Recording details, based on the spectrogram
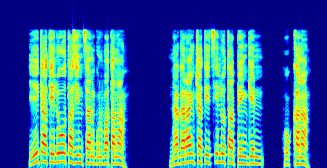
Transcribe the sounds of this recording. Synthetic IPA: ʔiːt̪ɐt̪ɪloːt̪ɐs̬ɪnt͡sːɐnɡʊlbɐt̪ɐnɐ | nɐɡɐɾɐnt͡ʃːɐt̪ɪt͡sʼɪlːɔt̪ɐpɛŋɡɛn | hɔkːɐnɐ

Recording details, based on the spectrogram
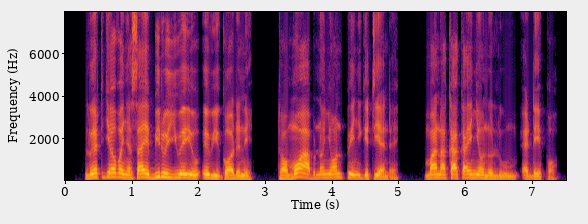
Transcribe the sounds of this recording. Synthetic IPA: lwɛtd͡ʒahɔvaɲasajebiɾojwejoʔewiɡɔdnɪ̰ | tɔmɔabnɔɲɔnpɪɲɡɪtjɛndɛ | manakakaɪɲɔnolumɛdɪpɔ̰

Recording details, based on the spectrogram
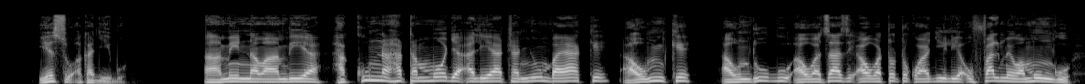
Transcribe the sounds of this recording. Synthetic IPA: jɛsuʔa̰kaʄḭɓṵ | aːmininawaːmbiahakunaɦatam̩mɔʄaʔaliɛat͡ʃaɲumbajakɛa̰um̩kɛ | a̰unduɠuʔauwazaziʔauwatɔtɔkwaːʄilijaʔufalmɛwamuŋɡu

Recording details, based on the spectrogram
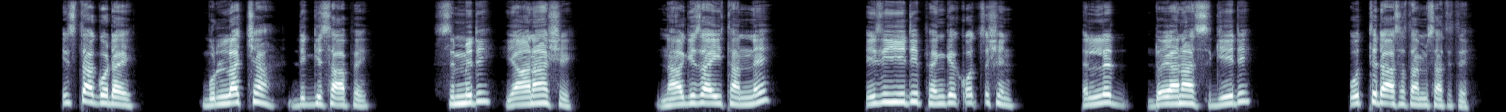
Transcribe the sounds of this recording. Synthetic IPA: ʔɪst̪ːɐɡɔd̪ɐj | bʊlːɐt͡ʃːɐd̪ɪɡːɪsaːpːɛ | sɪmːɪd̪ɪjaːnaːʃɛ | naːɡɪzɐjt̪ɐnːɛ | ɪzɪjiːd̪ɪpɛŋɡɛkʼɔt͡sʼːɪʃɪn | ɛlːɛ | d̪ɔjɐnaːsɡiːd̪ɪ | ʊt̪ːɪd̪ɐːs̬ɐt̪ɐmɪsɐt̪ɪt̪ɛ

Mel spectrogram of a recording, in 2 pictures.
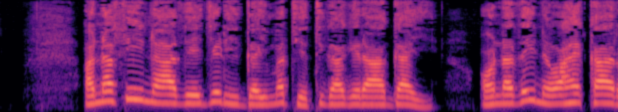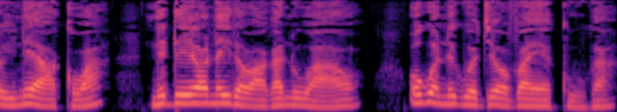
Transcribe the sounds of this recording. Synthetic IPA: anafinaːðed͡ʑeɾiːɡaimatietiɣaɣeɾaːɡai | ɔnaðeinewahɛkaːɾoinejakoa | nedejɔnɛiɾɛwaɣanuwaɔ | oɣwɔneɣwɔd͡ʒɛhɔvaɛːkuːɣa

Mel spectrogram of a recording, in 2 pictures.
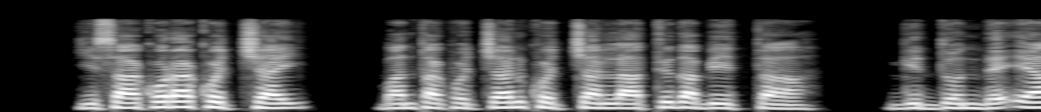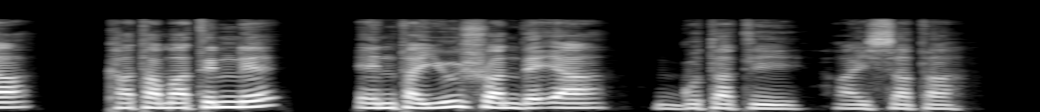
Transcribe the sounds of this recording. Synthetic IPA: jɪsaːkɔɾɐkɔt͡ʃːɐj | bɐnt̪ːɐkɔt͡ʃːɐnkɔt͡ʃːɐnlaːt̪ːɪd̪ɐbiːt̪ːaː | ɡɪd̪ːɔnd̪ɛʔɪjaː | kɐt̪ɐmɐt̪ɪnːɛ | ɛnt̪ːɐjuːʃwɐnd̪ɛʔɪjaː | ɡʊt̪ɐt̪ɪhɐjsːɐt̪ɐ

